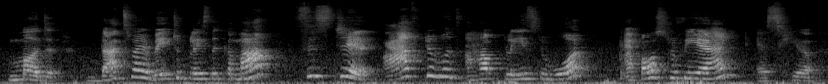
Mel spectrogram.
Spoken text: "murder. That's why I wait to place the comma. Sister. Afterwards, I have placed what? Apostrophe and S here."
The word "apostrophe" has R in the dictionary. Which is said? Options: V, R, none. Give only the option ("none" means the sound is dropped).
R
